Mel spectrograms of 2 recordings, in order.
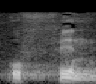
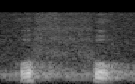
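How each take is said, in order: First: The word ends in an -in sound. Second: The word ends in a short -u sound. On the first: "افن بالکسر و تنوین" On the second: "افو مزمومتون غیر منونه"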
